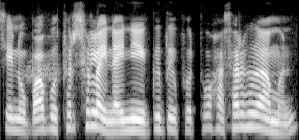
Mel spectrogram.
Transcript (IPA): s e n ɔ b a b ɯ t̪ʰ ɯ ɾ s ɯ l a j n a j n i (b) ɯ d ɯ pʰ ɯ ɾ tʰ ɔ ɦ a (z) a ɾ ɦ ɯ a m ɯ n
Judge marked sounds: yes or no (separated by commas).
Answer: no, no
